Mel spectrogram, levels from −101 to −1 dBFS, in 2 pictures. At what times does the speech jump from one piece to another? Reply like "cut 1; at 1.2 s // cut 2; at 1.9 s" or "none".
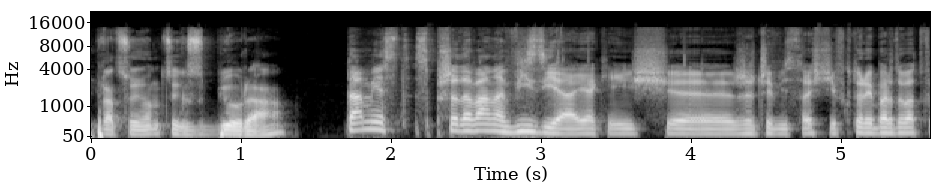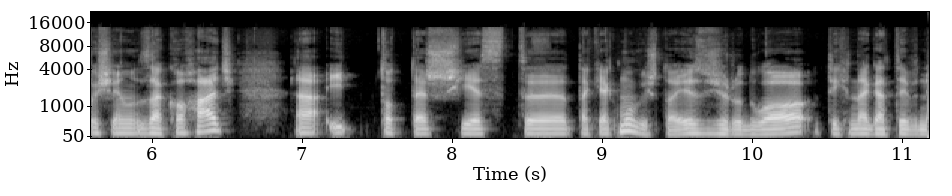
cut 1; at 1.7 s // cut 2; at 5.0 s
